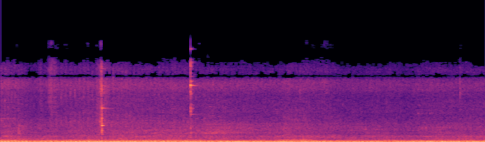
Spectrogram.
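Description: Steady low background rumble, with two short sharp clicks about one and two and a half seconds in.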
